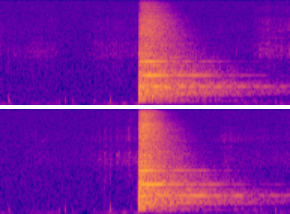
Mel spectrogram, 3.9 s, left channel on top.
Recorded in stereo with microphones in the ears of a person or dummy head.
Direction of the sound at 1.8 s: 80° right.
